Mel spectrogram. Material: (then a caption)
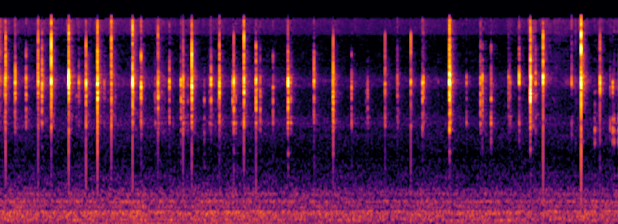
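Plastic. Long nails tap the body and clear plastic cap of a plastic body mist bottle while the bottle is tilted. Many quick, sharp, bright clicks come in uneven bursts over a steady low background hum, each tap dying away almost instantly.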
